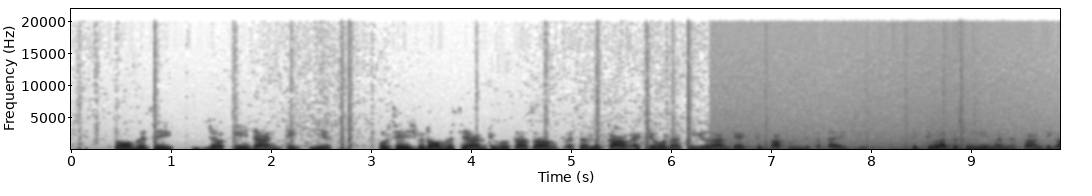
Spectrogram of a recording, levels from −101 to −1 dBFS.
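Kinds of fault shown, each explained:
Overdone noise removal, 0.00 to 6.38 s: a noise reduction stage set too aggressively pushes individual frequency bands down or off whenever they sit close to its noise estimate. The room noise, only about 14 dB below the speech, drops and breaks up into twinkling specks. Softer parts of the speech fall under that threshold as well and are stripped away.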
